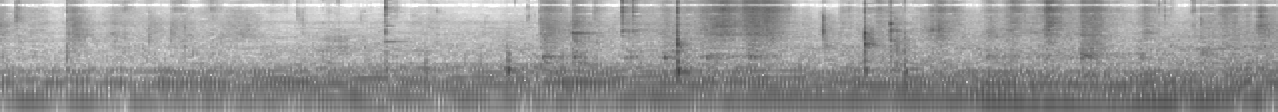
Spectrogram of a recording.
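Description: A spoon clinking and scraping against a bowl as someone eats, with a few sharper clinks in the middle, over a steady low hum.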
